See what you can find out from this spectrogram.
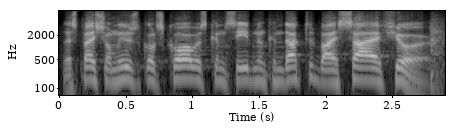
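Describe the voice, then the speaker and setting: Old-time american radio announcer guy, fairly high voice, formal, faint music behind. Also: brisk, highs cut off.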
